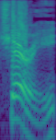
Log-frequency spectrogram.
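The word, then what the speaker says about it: Cseri: the intro they saw your last name CS e r i pronounced Cherry yes indeed and the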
